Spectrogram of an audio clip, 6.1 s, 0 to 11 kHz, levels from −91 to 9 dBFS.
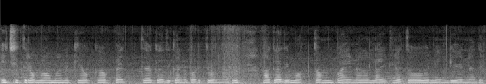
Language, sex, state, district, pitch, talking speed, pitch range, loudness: Telugu, male, Andhra Pradesh, Guntur, 220 Hz, 150 wpm, 215-225 Hz, -16 LUFS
